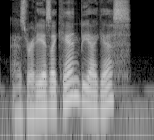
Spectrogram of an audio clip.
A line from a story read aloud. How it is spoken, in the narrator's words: with a small laugh out of my nose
